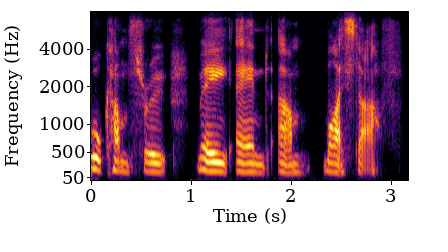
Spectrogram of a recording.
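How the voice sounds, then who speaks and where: The speaker is a woman with an Australian accent. She talks at a fairly slow pace. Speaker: accountant and bursar. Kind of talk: webinar interview.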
